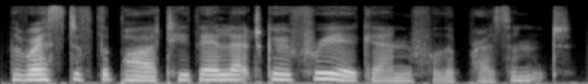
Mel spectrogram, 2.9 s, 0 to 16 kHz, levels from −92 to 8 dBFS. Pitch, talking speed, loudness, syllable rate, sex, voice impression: 195 Hz, 265 wpm, -20 LUFS, 5.7 syllables/s, female, feminine, adult-like, thin, relaxed, weak, slightly bright, soft, fluent, slightly intellectual, friendly, elegant, kind, modest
